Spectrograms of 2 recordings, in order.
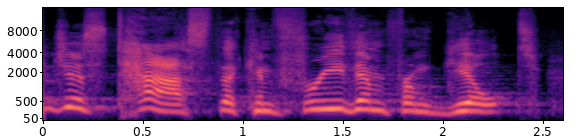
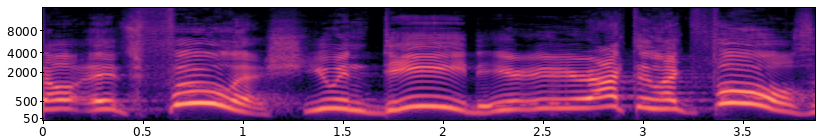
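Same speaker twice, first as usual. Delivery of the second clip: louder, slower mock rebuke; mock scolding; 8 semitones higher, 8 dB louder than usual. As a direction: scold them like a let-down teacher. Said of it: "he just did it".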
